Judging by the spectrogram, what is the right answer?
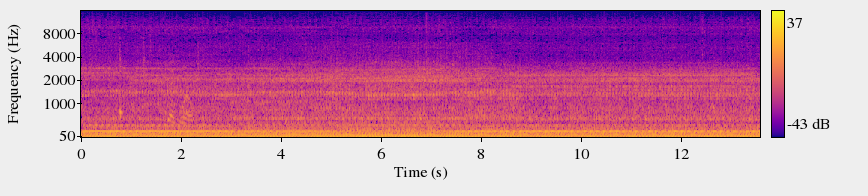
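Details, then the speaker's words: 1999 Lotus Esprit V8 at steady low idle with a regular lumpy stumble, audibly missing after ECU coil drivers were swapped; misfire persists on two cylinders with no spark, traced to an ECU fault. "seems to run okay now oh i can hear it i hear it missing there we go all right so now we're on a cylinder that had no spark before"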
